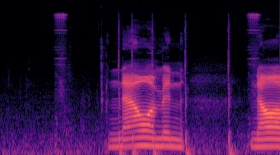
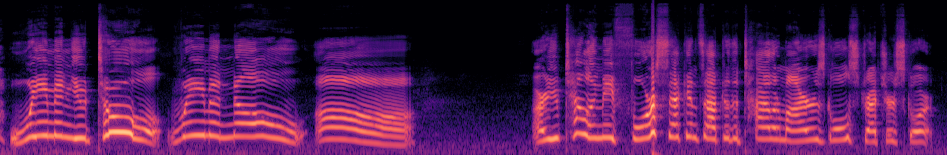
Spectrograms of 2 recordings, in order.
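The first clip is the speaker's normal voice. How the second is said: much higher, louder angry shout; furious yelling; 11 semitones higher, 8 dB louder, slower than usual. Real, not acted. Gamer yelling at his goalie for the goal. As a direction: scream at the goalie.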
